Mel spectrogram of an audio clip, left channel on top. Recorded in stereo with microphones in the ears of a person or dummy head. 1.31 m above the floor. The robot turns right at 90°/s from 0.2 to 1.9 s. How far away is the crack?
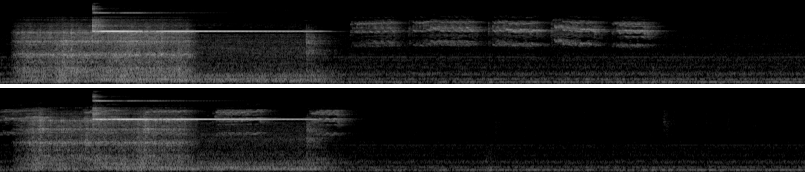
No crack in this recording.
